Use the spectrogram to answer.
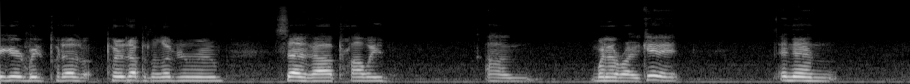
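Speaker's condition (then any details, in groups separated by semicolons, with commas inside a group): Cerebral palsy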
